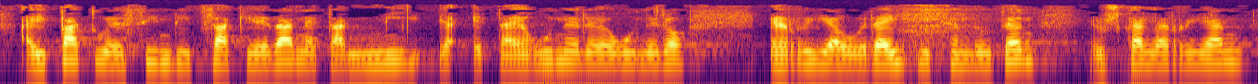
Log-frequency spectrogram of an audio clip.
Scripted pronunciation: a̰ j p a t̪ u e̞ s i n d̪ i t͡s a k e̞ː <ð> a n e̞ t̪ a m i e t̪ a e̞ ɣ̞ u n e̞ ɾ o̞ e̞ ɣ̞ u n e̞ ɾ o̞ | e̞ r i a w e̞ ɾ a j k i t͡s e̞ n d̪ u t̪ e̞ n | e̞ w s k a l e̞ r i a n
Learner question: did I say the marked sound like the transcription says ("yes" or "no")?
yes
